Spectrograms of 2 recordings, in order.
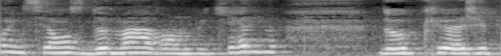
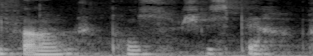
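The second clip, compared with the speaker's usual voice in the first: soft whispered aside; 3 semitones lower, 17 dB quieter than usual. Real, not acted. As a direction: whisper it to yourself. Doubtful afterthought, said aside.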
